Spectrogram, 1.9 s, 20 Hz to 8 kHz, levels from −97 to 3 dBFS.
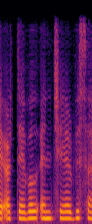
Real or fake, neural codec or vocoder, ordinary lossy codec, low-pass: fake; codec, 16 kHz, 0.3 kbps, FocalCodec; none; 7.2 kHz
